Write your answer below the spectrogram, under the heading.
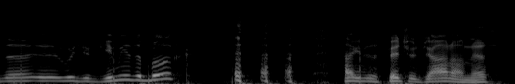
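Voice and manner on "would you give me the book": unsure, timid, hesitant, pitched-up tone. Retelling a biblical scene, acting out a request, mock-timid and unconfident. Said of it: "I don't think he said it with a whole lot of confidence".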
